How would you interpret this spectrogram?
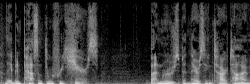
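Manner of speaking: wounded man venting at his enemy; bitter ranting outlaw. Acted. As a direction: unload years of grievance. Elias ranting about the plot.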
